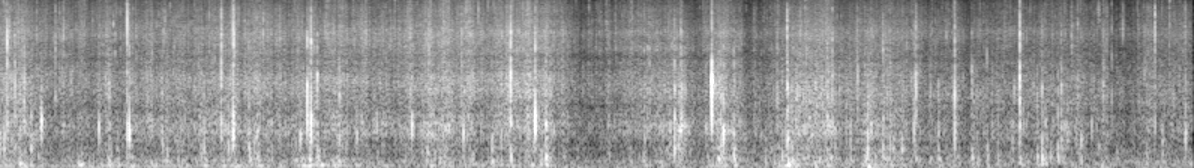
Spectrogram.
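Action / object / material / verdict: scrape / plastic zip bag of dried herbs / plastic / none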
